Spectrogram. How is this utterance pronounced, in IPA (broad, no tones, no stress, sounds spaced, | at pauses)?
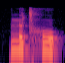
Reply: n ɜ c h o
